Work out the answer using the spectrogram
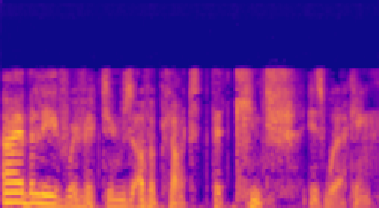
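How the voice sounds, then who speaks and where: A man's voice: lowish voice, wildly swooping pitch, unhurried, highs cut off. A man voicing an old senior banker, shrewd and resolute, with a clipped, weighty, suspicious manner in an audiobook story. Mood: grim, suspicious.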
